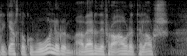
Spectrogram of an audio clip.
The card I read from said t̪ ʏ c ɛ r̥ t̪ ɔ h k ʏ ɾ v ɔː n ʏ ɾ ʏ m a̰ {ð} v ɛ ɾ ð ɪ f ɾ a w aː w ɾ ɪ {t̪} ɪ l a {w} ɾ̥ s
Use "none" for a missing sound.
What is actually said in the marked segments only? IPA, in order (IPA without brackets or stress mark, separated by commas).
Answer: ð, t̪ʰ, w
